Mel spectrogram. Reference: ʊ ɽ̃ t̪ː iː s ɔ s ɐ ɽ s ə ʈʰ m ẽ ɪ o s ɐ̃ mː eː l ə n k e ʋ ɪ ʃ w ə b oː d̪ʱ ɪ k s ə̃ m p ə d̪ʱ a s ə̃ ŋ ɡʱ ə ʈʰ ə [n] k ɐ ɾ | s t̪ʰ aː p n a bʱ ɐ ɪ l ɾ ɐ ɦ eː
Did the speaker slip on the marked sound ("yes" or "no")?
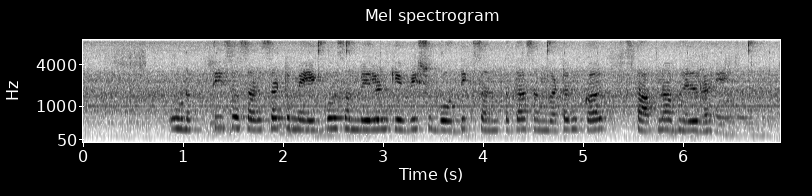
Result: no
